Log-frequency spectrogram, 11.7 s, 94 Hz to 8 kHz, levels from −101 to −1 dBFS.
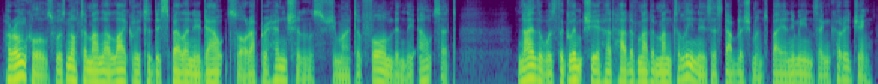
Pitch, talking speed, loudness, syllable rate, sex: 90 Hz, 180 wpm, -20 LUFS, 5.6 syllables/s, male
